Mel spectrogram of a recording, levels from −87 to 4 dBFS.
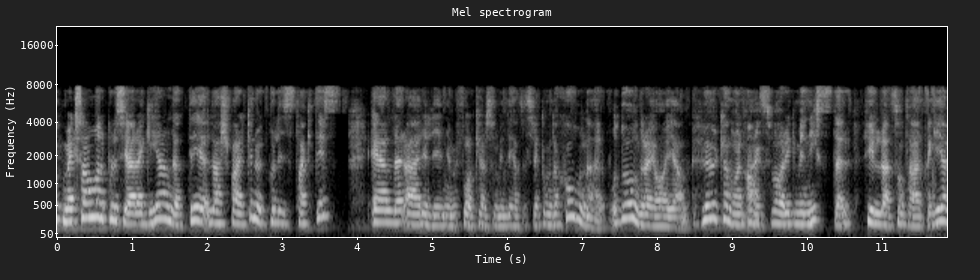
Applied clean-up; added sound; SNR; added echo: neural mask model DeepFilterNet 3.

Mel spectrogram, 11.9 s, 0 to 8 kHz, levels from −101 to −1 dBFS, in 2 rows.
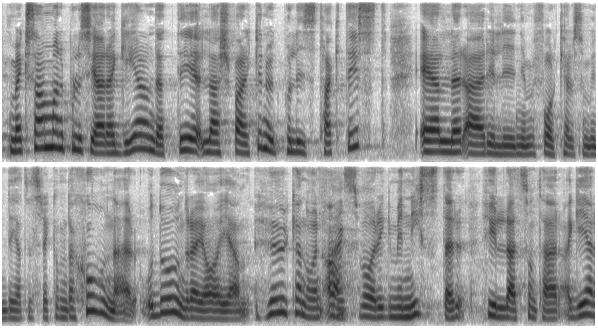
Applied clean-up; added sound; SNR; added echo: none; none; none; none.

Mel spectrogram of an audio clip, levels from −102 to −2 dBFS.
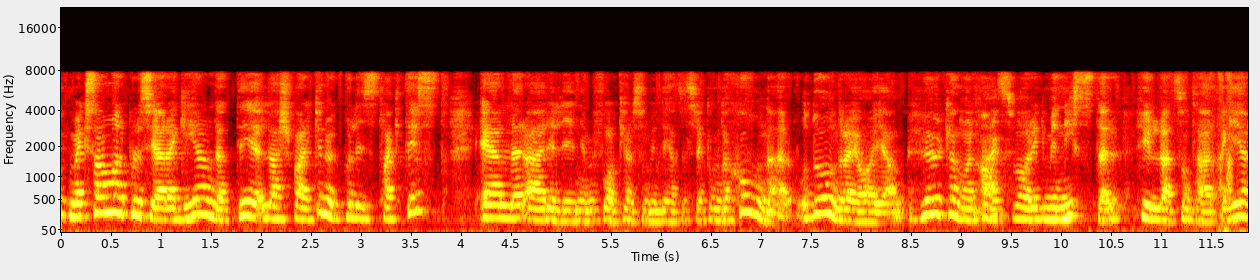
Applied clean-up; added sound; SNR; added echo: neural separator model SepFormer DNS4.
